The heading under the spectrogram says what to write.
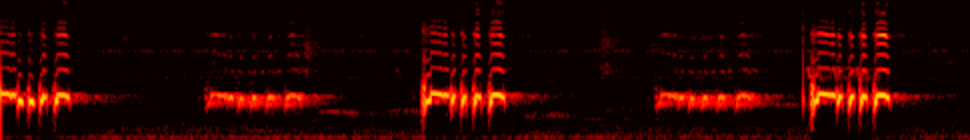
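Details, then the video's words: Indonesian local zebra dove singing to coax neighbouring doves into reply. Loud bursts of rapid stuttered cooing alternate regularly with softer, continuous trilled phrases, a call-and-answer pattern repeating every one to two seconds. A faint hum runs beneath. "Perkutut lokal gacor bikin semua perkutut kepancing bunyi dan langsung NYAUT!!!"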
